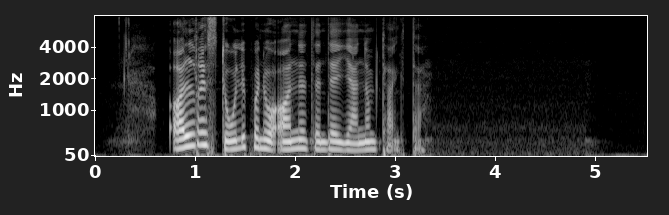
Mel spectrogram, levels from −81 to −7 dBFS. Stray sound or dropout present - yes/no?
no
